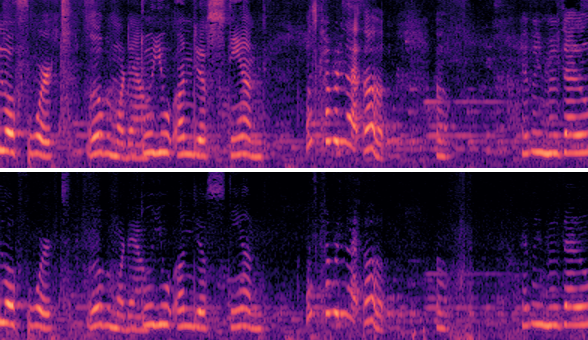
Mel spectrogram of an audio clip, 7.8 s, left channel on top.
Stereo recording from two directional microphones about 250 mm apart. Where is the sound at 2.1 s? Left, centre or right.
Left.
